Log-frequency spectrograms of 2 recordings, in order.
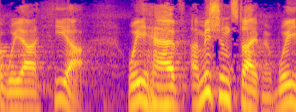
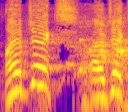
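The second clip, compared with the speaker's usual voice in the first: high, loud, laughing "I object!"; playful courtroom cry, laughing; mock law student; 7 semitones higher, 5 dB louder than usual. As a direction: ham up a squealing objection. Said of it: "because I live in perpetual adolescence".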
